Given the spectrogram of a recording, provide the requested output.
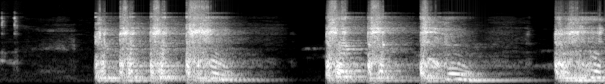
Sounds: Throat clearing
